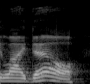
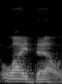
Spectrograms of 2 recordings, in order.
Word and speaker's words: Liddell: E.J. Liddell, or Little, however you want to pronounce it. I like Liddell.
